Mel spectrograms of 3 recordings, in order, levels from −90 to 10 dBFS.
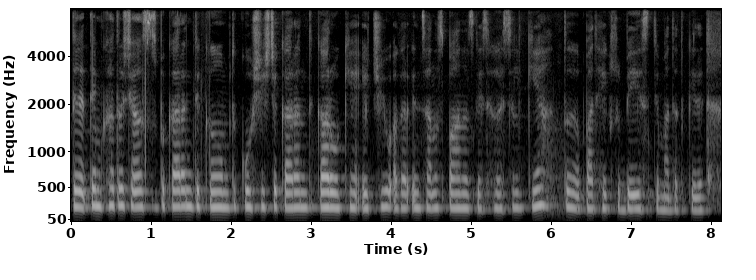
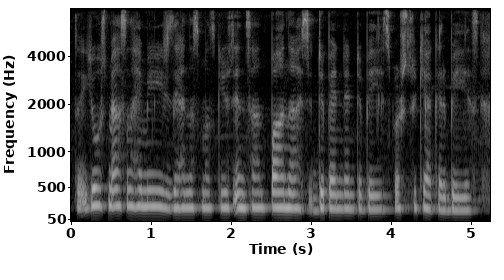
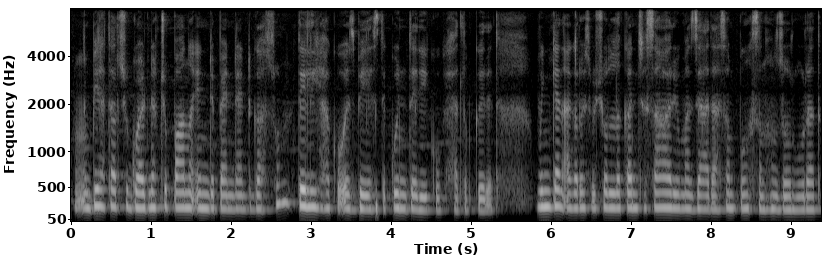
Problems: background sounds at intervals, low volume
